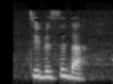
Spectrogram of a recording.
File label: "tɩbsda", Moore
